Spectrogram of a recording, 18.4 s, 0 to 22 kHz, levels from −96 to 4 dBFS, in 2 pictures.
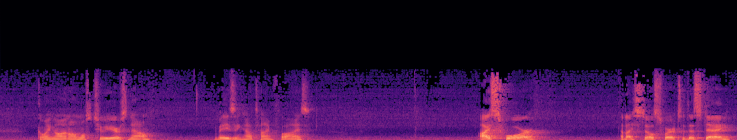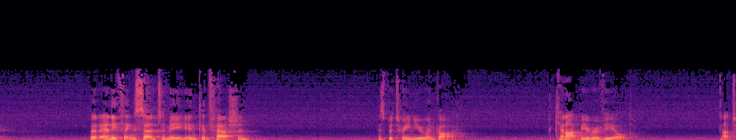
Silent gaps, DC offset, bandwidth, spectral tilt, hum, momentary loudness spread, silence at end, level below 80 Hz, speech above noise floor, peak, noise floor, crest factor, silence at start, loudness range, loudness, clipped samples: none; under 0.1%; 11.5 kHz; -5 dB/octave; 60 Hz at -50 dBFS; 16 LU; 0 s; -54 dBFS; 25 dB; -4 dBFS; -50 dBFS; 22 dB; 0 s; 6 LU; -25 LUFS; under 0.1%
